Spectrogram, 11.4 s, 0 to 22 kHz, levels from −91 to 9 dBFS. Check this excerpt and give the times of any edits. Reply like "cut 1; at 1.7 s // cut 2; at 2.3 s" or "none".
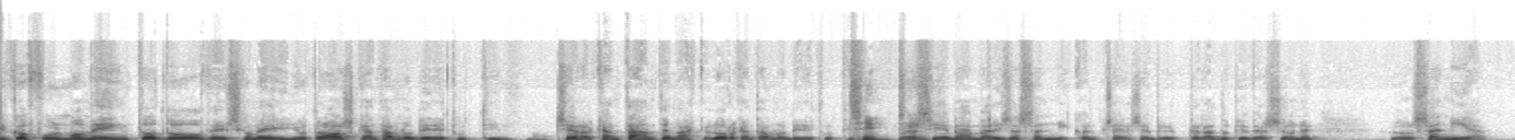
cut 1; at 6.7 s

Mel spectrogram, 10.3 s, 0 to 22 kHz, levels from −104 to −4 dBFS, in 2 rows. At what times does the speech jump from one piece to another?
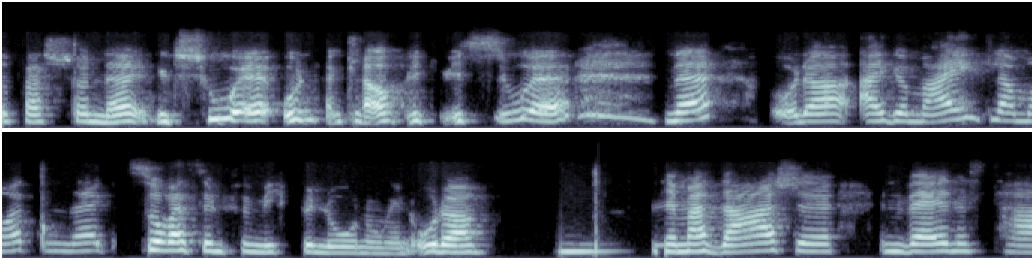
cut 1; at 5.7 s

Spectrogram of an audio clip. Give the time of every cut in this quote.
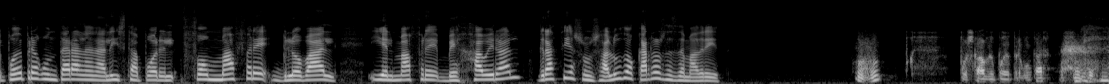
cut 1; at 5.3 s

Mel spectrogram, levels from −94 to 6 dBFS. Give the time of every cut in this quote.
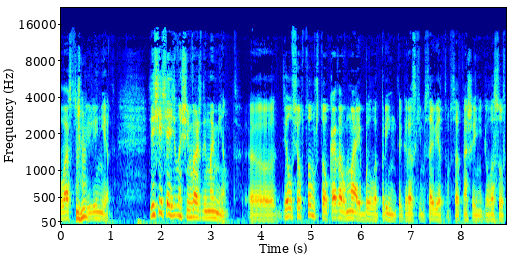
none

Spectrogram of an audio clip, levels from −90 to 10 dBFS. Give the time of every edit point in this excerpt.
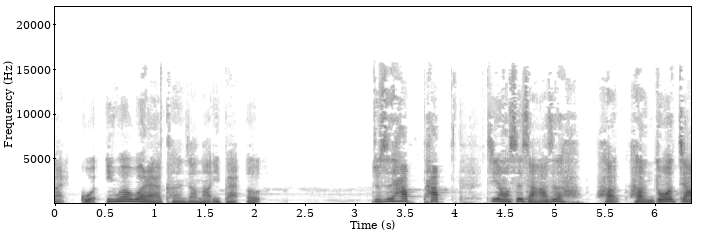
cut 1; at 3.2 s

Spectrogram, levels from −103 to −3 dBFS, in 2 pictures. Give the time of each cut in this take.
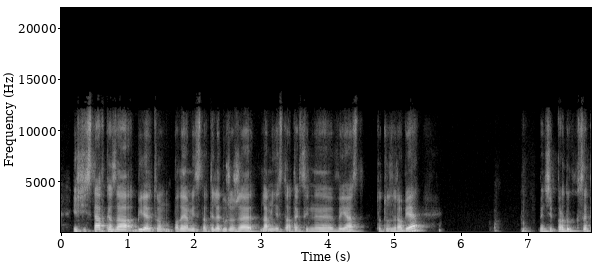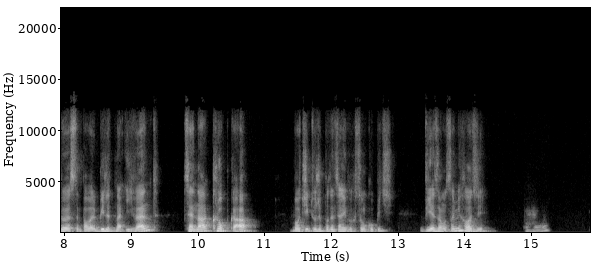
cut 1; at 5.7 s // cut 2; at 7.1 s

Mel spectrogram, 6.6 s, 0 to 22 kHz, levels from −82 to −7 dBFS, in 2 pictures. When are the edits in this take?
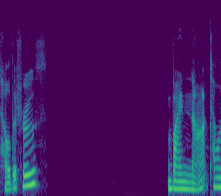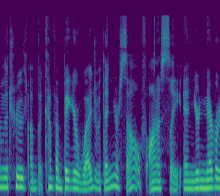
cut 1; at 3.7 s

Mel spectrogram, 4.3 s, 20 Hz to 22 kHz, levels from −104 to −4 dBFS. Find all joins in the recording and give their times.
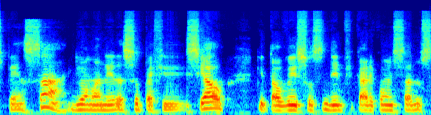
cut 1; at 2.5 s

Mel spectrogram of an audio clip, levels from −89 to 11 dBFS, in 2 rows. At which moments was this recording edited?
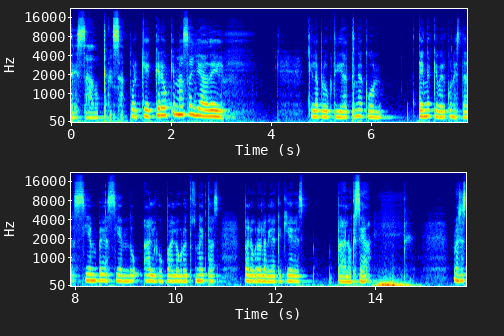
cut 1; at 1.1 s

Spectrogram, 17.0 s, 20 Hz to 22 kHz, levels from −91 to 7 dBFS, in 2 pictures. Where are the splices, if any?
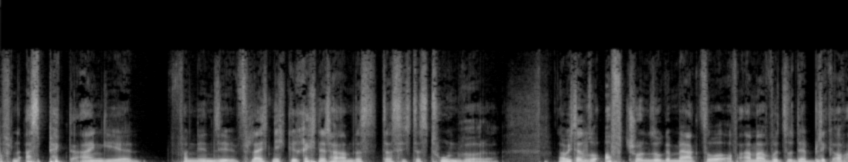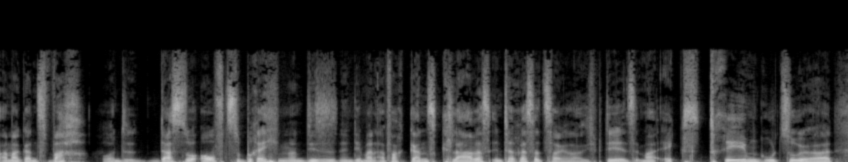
cut 1; at 9.5 s // cut 2; at 11.9 s

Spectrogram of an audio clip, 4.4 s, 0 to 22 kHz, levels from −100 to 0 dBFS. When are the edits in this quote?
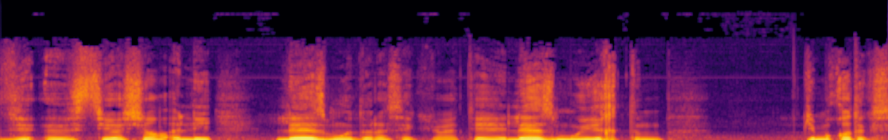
none

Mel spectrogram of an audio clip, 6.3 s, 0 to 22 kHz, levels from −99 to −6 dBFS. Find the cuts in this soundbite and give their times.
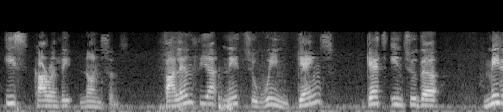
none

